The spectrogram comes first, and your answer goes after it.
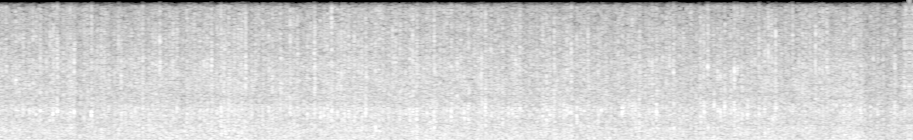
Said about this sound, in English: the engine's running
